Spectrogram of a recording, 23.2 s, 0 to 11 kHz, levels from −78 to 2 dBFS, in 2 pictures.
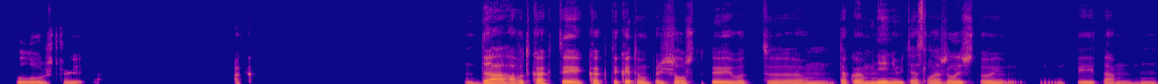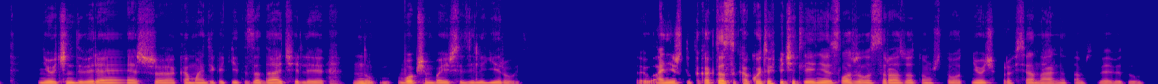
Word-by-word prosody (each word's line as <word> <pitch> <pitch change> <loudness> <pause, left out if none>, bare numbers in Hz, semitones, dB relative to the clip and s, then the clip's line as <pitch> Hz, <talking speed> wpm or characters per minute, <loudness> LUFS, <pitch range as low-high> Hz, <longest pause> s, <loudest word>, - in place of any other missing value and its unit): Слушай. 105 -3 -1 1.5
А - - -6
ка - - -14 2.1
Да, 110 +1 +5
а - - +3
вот 110 +1 -1
как 130 0 +2
ты 105 -6 +3
как 120 +1 -2
ты 110 - -3
к - - -7
этому 105 -3 +2
пришел, 105 +5 -1
что 115 0 -12
ты 95 -2 +3
вот, 95 0 -3 0.2
эм, 90 -2 -1
такое 105 -1 +1
мнение 100 0 +4
у - - +2
тебя 95 0 -2
сложилось, 105 +7 0
что, 95 0 -2
м, 90 - -2 0.6
ты 95 -2 0
там 85 0 -6 0.4
не 105 +1 +4
очень 100 +1 +3
доверяешь, 95 -3 +2
э, 90 -2 0
команде 95 -1 -1
какие-то 95 0 -5
задачи 100 +3 0
или, 90 +2 -1 0.3
ну, 150 +1 +1 0.2
в 105 +1 +2
общем, 100 -3 +3
боишься 95 +1 0
делегировать? 95 +1 -1 1.1
Э, - - -5
они 105 0 +4
что-то 100 - -5
как-то - - +5
какое-то 140 - +1
впечатление 110 -8 +2
сложилось 100 -3 0
сразу 95 -2 +1
о - - -1
том, 90 0 -5
что, 95 -1 -9
вот, 90 - -5
не 95 - 0
очень 95 +1 -2
профессионально 90 -4 -4
там 85 +1 -10
себя 85 - -8
ведут. 80 +3 -9
95 Hz, 150 wpm, -26 LUFS, 90-105 Hz, 2.1 s, Да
